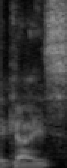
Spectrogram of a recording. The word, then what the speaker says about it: Guice: So I saw his name in credits way more as Butch Guice. Moving on, but at this point, he's Jackson. This is his. It rhymes with nice, so we'll say Guice is fine.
